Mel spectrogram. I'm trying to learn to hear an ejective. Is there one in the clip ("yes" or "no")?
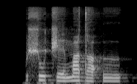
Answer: no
